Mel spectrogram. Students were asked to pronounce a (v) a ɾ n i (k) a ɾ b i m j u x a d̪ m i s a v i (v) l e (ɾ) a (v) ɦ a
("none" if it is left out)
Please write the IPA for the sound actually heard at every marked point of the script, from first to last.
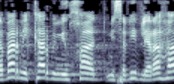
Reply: v, k, v, ɾ, none

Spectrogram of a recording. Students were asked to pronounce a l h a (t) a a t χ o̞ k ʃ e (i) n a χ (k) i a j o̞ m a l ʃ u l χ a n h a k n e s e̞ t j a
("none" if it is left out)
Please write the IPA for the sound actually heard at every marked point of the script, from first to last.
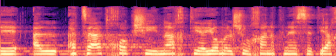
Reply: t͡s, i, t

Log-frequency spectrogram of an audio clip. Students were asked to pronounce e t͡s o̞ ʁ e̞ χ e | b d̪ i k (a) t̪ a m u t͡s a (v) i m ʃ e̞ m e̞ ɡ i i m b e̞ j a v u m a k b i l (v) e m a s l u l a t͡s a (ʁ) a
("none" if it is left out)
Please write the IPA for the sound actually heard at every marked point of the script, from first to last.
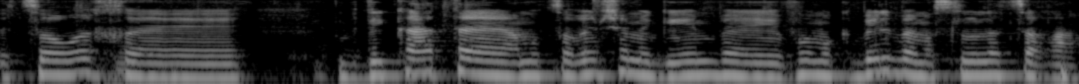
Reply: a, ʁ, v, ʁ

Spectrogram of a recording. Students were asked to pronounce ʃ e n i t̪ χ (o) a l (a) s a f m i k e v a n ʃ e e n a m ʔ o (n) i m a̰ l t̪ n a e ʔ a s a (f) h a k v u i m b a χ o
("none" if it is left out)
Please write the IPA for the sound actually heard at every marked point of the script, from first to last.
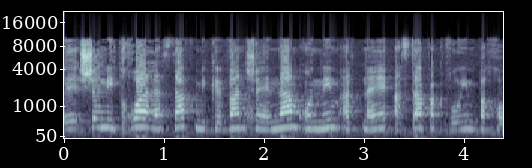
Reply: u, a, n, f

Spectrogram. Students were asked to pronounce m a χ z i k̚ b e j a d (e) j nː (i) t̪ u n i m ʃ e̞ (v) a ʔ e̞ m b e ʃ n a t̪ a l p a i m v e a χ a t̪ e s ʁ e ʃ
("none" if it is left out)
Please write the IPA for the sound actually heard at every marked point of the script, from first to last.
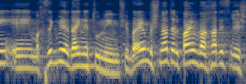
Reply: a, e, b

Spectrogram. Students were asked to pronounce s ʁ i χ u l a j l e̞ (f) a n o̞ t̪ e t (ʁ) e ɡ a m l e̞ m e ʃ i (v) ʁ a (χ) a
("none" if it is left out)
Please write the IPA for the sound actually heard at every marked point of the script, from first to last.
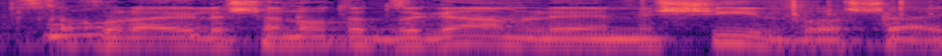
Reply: ʃ, z, v, ʃ

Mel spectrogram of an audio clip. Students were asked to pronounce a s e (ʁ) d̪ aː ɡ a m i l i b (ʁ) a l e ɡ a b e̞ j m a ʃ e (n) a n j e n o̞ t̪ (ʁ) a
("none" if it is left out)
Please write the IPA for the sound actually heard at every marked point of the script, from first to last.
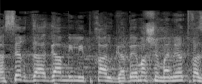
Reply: ʁ, χ, m, χ

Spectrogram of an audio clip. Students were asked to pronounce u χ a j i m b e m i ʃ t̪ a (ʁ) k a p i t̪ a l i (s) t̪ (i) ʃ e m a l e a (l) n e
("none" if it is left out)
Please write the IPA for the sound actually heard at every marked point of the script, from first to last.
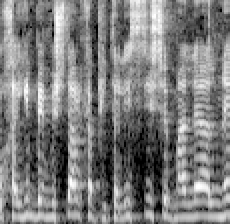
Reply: ʁ, s, i, l

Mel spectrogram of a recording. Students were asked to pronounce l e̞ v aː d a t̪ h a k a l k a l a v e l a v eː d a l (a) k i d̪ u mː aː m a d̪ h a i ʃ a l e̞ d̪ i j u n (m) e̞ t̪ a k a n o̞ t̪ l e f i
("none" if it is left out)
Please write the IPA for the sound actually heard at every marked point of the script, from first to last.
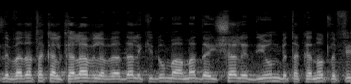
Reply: e, b

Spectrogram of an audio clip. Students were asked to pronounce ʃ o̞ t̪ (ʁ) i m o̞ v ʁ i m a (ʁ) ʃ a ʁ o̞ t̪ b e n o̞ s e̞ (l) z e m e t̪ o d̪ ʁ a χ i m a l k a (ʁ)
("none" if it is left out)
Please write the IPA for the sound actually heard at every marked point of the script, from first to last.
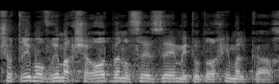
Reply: ʁ, χ, none, χ

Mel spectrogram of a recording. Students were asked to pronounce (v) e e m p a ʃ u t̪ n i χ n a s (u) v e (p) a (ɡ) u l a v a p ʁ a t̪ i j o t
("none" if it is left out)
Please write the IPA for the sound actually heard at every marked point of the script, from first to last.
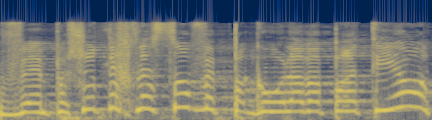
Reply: v, u, p, ɡ

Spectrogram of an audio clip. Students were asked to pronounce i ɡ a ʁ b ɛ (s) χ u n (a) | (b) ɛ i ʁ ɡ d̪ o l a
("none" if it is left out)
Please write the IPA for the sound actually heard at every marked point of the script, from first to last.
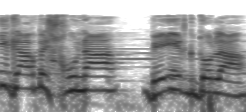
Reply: ʃ, a, b

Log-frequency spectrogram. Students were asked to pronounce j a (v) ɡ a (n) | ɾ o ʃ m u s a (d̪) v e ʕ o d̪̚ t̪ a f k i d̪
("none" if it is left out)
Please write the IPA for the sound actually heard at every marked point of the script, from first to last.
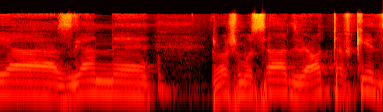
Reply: z, n, d̪

